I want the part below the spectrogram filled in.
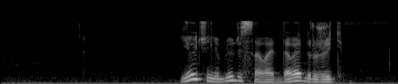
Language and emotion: Russian, neutral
